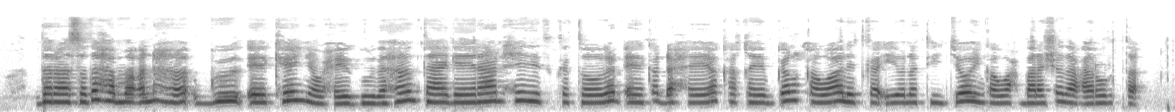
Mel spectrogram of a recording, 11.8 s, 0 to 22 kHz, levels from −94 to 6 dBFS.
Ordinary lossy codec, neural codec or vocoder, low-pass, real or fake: AAC, 32 kbps; none; 19.8 kHz; real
